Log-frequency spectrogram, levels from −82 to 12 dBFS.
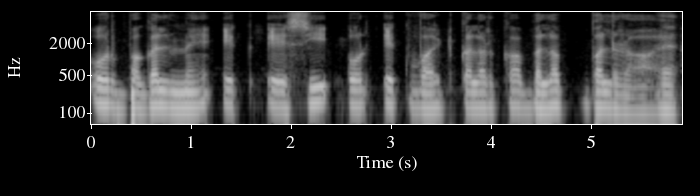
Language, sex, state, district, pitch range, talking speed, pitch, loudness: Hindi, male, Uttar Pradesh, Shamli, 120-140 Hz, 140 wpm, 130 Hz, -19 LUFS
